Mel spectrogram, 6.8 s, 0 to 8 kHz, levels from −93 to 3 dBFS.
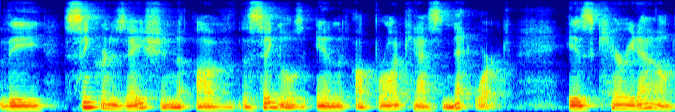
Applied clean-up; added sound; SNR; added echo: none; none; none; reverberation time 0.5 s.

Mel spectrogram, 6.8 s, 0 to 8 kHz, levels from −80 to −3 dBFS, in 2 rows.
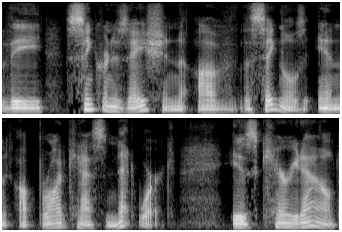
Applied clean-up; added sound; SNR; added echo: none; none; none; none.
